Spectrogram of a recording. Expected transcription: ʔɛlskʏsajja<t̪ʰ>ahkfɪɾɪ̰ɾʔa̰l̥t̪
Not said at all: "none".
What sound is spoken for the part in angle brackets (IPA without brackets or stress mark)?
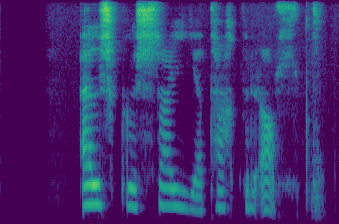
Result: t̪ʰ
